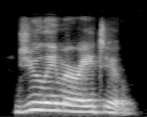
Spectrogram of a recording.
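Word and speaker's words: Julie Mehretu: Julia Meretu. I'm not sure I'm pronouncing the name. – Julie Meretu.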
